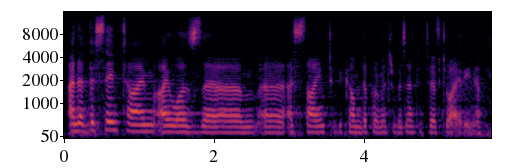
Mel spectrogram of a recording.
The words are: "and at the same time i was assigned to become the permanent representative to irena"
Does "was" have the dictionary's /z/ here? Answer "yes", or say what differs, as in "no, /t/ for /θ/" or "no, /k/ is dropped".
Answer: yes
